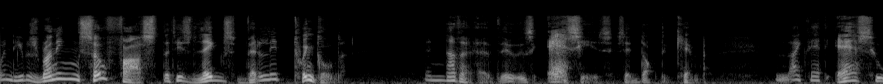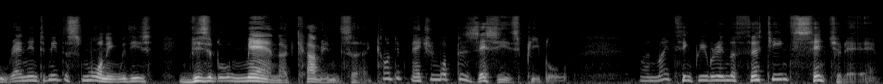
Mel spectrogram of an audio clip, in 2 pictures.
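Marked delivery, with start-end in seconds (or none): 4.2-6.1 slow, softer, higher muttering voice; scornful doctor. Acted. Doctor watching a running man, slow scorn. 7.8-17.6 higher-pitched doctor's voice; scornful doctor, exasperated. Acted. Doctor scoffing alone at superstitious people, high-pitched exasperation.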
